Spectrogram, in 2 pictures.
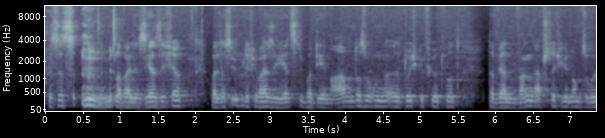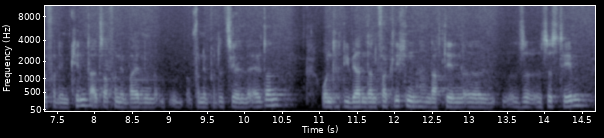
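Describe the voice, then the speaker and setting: A man's voice: fairly low pitch, steady tone, fairly quick, dark tone. An older man explaining forensic procedure as an expert guest, matter-of-fact and precise. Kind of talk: expert explanation in live talk. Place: on stage in a vaulted hall with audience. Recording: roomy live stage sound, faint noise.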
